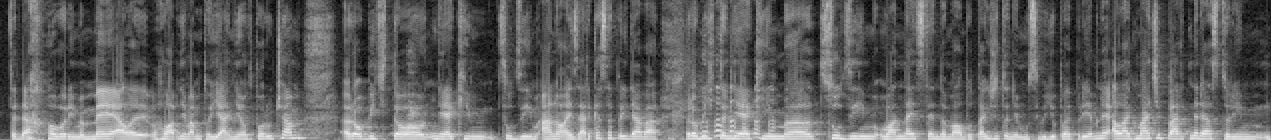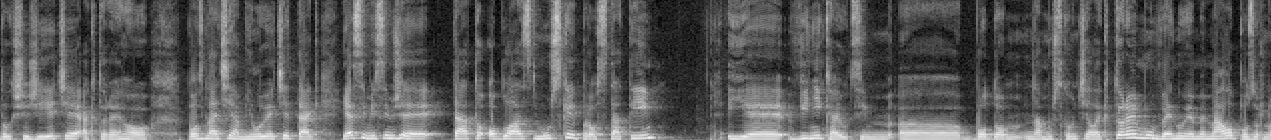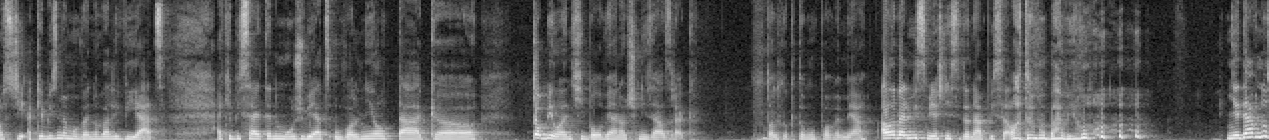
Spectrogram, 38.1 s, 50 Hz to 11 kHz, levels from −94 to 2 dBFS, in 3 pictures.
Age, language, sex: 20-39, Slovak, female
